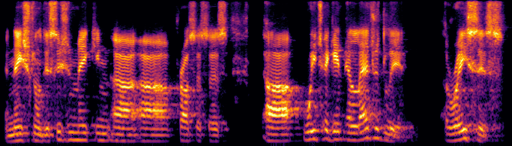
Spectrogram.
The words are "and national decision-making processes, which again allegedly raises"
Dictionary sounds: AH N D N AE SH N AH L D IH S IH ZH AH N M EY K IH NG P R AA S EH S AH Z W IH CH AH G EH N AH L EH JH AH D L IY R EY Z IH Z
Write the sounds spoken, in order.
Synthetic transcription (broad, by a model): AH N N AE SH N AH L D IH S IH ZH AH N M EY K IH NG P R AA S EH S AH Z W IH CH AH G EH N AH L EH JH AH D L IY R EY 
